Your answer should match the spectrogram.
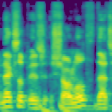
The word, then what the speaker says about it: Charlotte: right next up is Charlotte that's how I pronounce it it's that's that's just the way we say it in Dutch Charlotte and we have a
